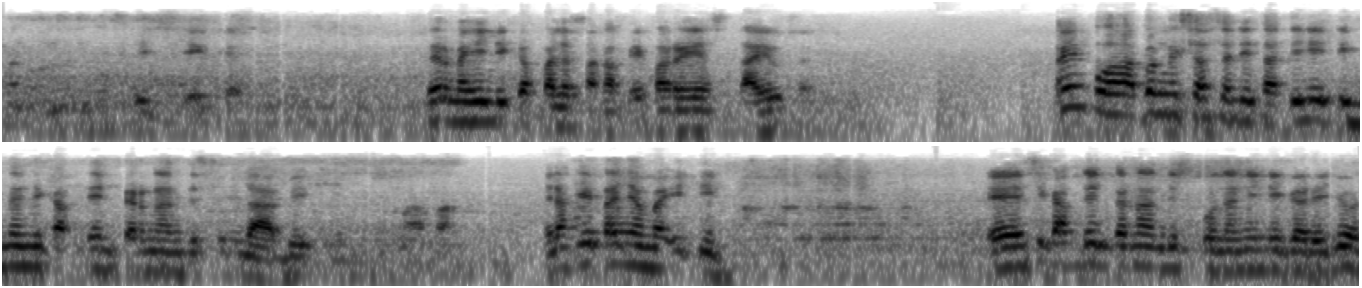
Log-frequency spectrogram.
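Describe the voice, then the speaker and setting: A man telling a story in a polite, conversational way, often checking in with his listeners. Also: on the high side. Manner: polite, with frequent tag questions. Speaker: speaker retelling a police hostage story. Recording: muffled lo-fi with faint background noise.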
